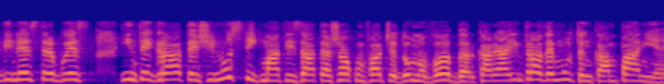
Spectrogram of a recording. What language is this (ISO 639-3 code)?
ron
